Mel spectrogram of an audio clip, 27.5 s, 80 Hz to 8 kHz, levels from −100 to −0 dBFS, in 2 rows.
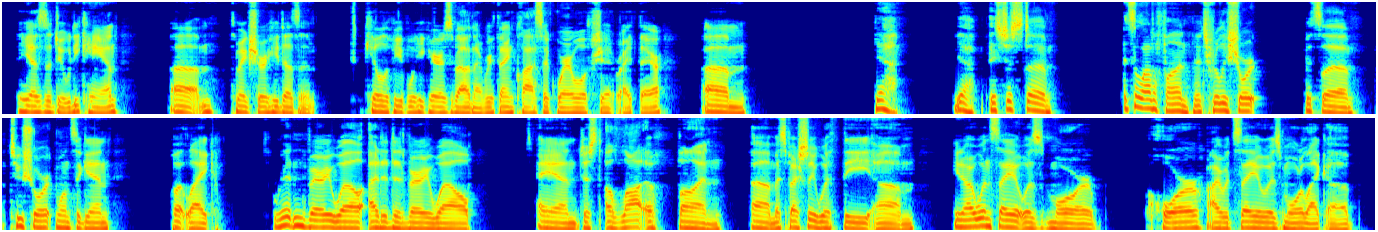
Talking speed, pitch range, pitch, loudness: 180 wpm, 105-125 Hz, 115 Hz, -23 LUFS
